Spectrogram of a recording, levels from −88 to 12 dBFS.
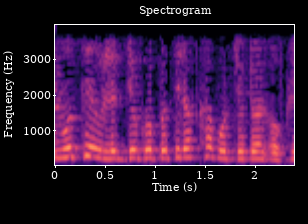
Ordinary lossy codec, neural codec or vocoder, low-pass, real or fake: none; none; 3.6 kHz; real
